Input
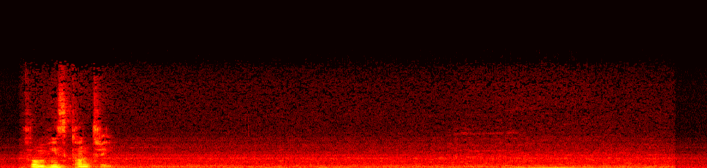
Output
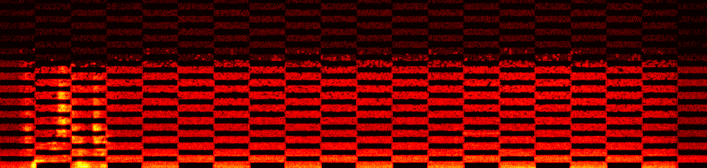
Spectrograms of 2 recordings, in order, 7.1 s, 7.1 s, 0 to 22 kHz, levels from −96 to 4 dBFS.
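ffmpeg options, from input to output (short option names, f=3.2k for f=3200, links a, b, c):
-af "crystalizer=i=4:c=0,dynaudnorm=f=160:g=11:m=3.5dB,afftfilt=real='re*gt(sin(2*PI*1.4*pts/sr)*(1-2*mod(floor(b*sr/1024/830),2)),0)':imag='im*gt(sin(2*PI*1.4*pts/sr)*(1-2*mod(floor(b*sr/1024/830),2)),0)':win_size=1024:overlap=0.75,volume=5dB"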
